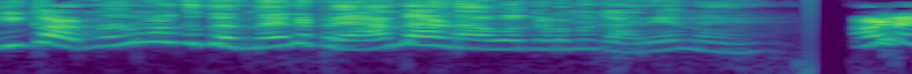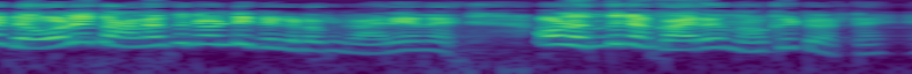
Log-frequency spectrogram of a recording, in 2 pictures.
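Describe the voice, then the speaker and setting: A squeaky cartoon big brother, played by a performer, rattling words out very fast as he coaxes his little sister. The voice is high and bright. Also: expressive, exaggerated voice. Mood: coaxing. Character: caring older brother, a boy. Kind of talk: cartoon voice acting.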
